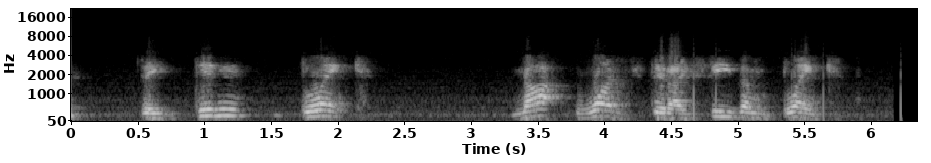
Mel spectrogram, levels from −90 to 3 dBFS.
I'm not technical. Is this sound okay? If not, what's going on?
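No, not quite. From about 4.67 to 6.23 seconds there's a train of clicks: roughly five sharp ticks, about two or three a second at an uneven pace. They sit on top of the sound, and they're likely from electrical interference or a faulty connection or power supply.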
